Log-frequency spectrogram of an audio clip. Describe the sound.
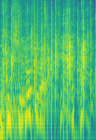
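Scattered applause and hand claps from a small group for the winner of a quiz, running under overlapping voices and laughter for a couple of seconds.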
